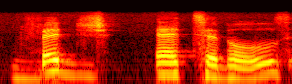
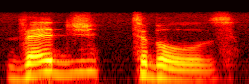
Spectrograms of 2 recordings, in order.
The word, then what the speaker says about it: vegetables: it that way so instead of saying veg at Tibbals it's vegetables so the e that second e we forget about it so it's vegetables vegetables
